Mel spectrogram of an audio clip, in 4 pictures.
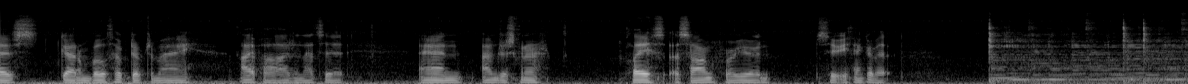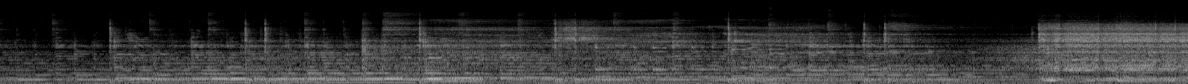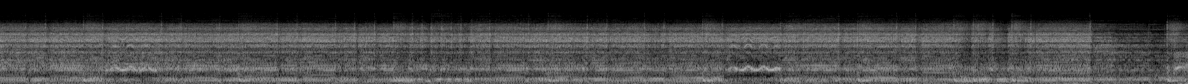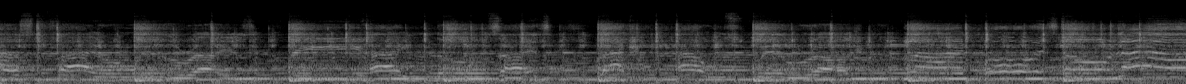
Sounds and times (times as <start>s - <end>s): Speech: 0.0s - 3.5s, 4.2s - 5.5s, 6.3s - 9.0s.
